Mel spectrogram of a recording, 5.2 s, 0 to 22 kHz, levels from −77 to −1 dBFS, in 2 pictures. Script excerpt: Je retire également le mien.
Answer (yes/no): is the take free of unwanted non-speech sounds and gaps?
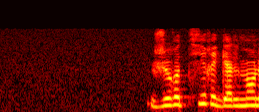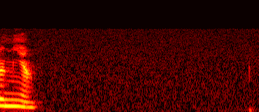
yes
